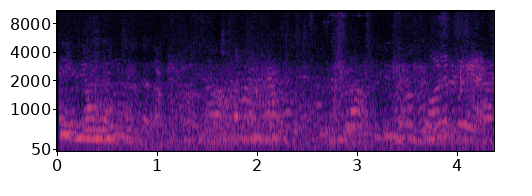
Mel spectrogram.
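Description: Market crowd chatter: several voices talking over one another, none standing out.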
